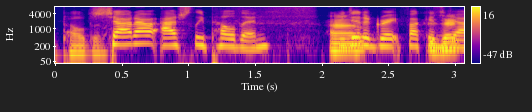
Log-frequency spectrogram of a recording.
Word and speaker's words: Ashley Peldon: I added a extra syllable. Peldon. Shout out Ashley Peldon.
